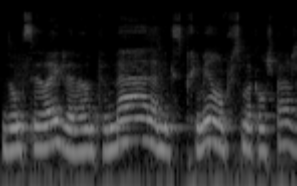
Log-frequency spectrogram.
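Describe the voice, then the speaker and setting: Somewhat breathy and dark, mellow in tone, a woman speaks at a medium pitch and fairly quick pace with fairly even intonation. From France. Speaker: former au pair, vlogger. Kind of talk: casual Q&A vlog. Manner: hesitant, many fillers.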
